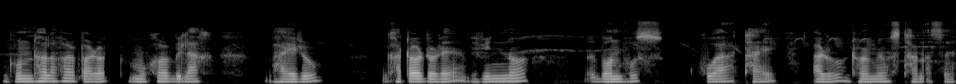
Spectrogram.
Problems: background sounds at intervals, background conversations at intervals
